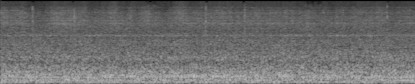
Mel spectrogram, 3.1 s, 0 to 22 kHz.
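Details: Abandoned Polaris 400 cc two-stroke ATV, revived after bleeding the oil pump: steady, even buzzing idle with a constant beat and no misses or knocks; normal idle.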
